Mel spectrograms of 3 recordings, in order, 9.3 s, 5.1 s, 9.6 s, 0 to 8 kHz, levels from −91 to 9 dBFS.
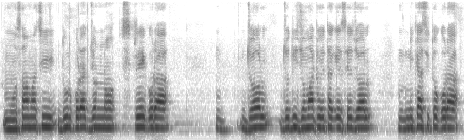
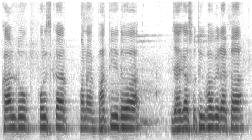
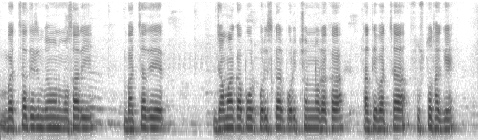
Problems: constant background noise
